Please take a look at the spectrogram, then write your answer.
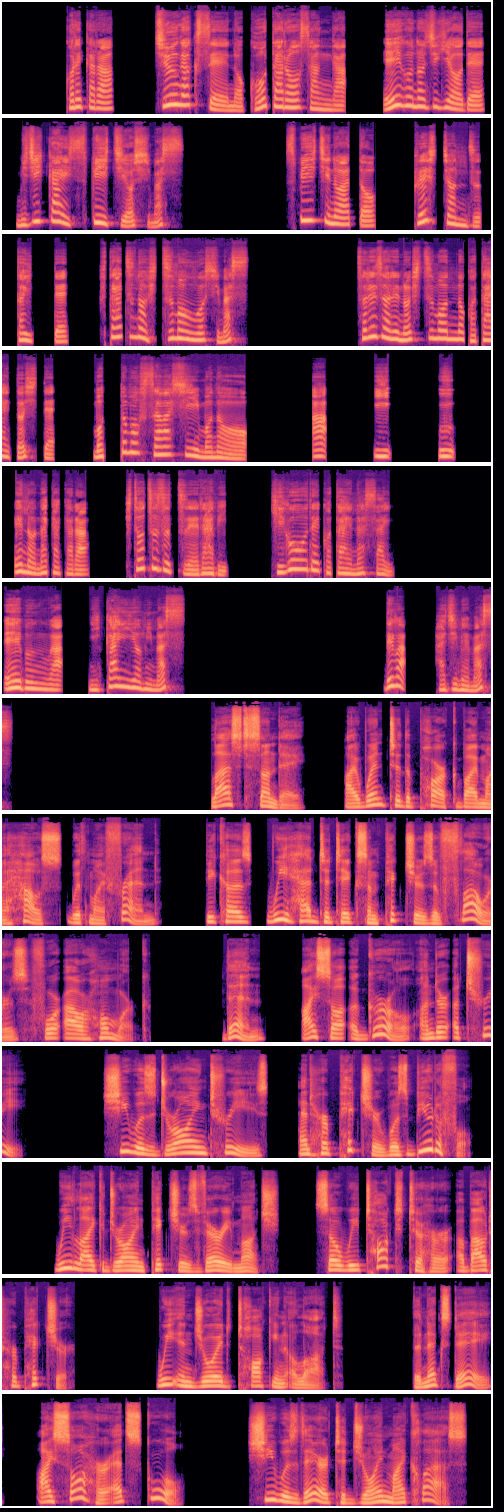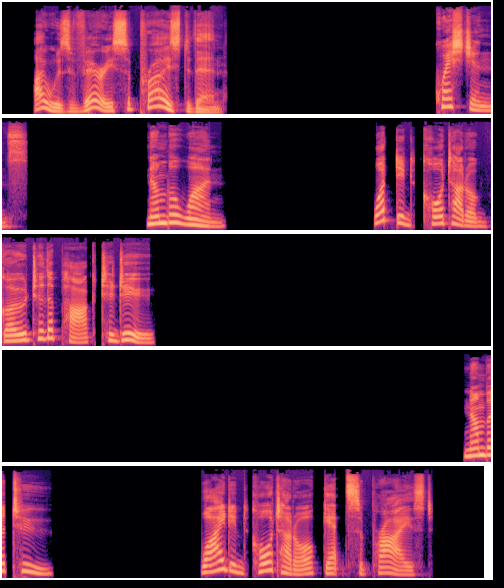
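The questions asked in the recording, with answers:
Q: What did Kotaro go to the park to do?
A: To take pictures of flowers for his homework

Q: Why did Kotaro get surprised?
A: Because the girl he met in the park came to join his class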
